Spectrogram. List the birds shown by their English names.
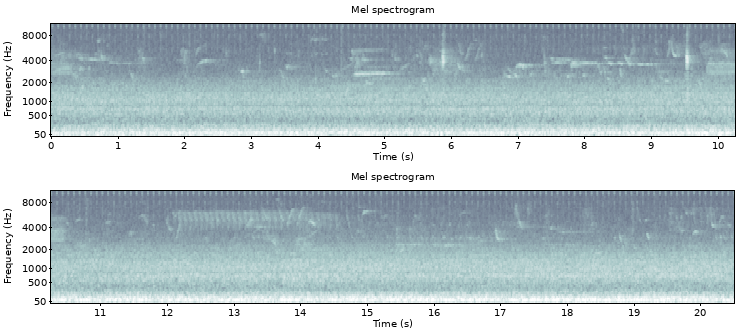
Gray Catbird, Red-winged Blackbird, Yellow Warbler, Song Sparrow, Swamp Sparrow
